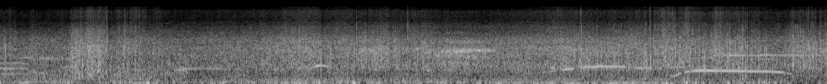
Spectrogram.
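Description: Steady roar of the Iguazu Falls and churning whitewater around an inflatable boat, with spray and wind buffeting the microphone. People on board shout and whoop over it, with long held calls near the end.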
